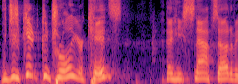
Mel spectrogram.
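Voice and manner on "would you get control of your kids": sharp, louder, higher scolding of a stranger; annoyed lady. Retold or imitated. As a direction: snap at the father to fix it. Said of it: "this lady tells the man".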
